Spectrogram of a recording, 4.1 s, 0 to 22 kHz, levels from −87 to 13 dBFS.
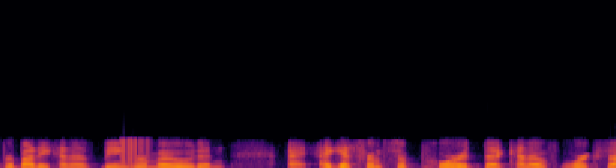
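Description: Speech over a G.711 mu-law telephone path, band-limited to roughly 200 Hz to 3.5 kHz, with a burst of bit errors on the digital phone line from 0.80 to 0.99 s. Each flipped bit corrupts one sample, and hits on the sign or high-order bits produce sharp ticks, heard here as a short stretch of crackle over the speech at an error rate of about 0.7 percent.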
